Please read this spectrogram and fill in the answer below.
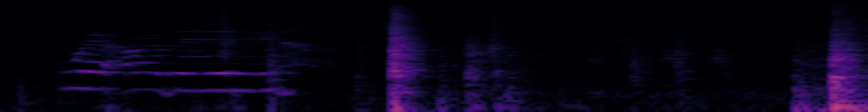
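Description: A woman's voice faintly humming or singing a couple of held notes away from the microphone, followed by a single sharp knock about two seconds in and some faint handling sounds.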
